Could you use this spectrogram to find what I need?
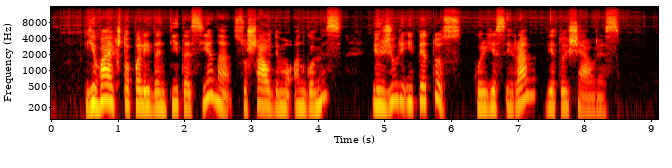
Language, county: Lithuanian, Utena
